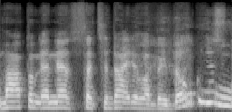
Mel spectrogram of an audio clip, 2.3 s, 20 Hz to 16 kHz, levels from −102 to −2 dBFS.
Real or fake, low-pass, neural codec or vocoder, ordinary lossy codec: fake; 14.4 kHz; codec, 44.1 kHz, 2.6 kbps, SNAC; AAC, 48 kbps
